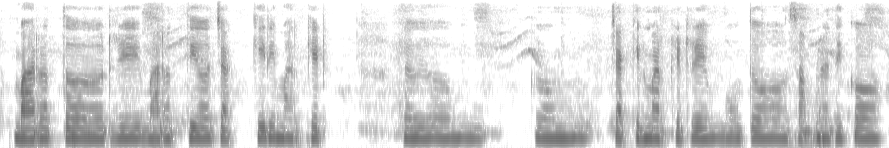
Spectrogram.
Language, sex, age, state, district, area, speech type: Odia, female, 30-45, Odisha, Sundergarh, urban, spontaneous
